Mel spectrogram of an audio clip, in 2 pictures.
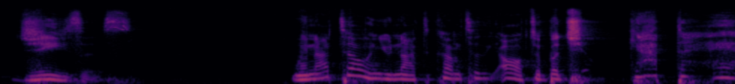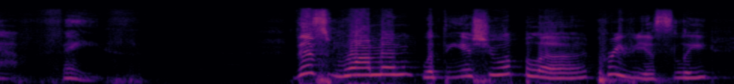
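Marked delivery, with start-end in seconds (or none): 3.6-5.9 whispered aside. Real, not acted. Preacher drops to an aside.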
